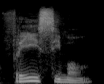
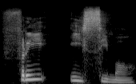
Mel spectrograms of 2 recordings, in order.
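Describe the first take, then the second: First: Said in the usual way. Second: Friísimo drawn out slowly, both i's held; slow model pronunciation. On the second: Shown as a demonstration. Teacher modelling Friísimo slowly for students. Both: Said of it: "frío becomes friísimo".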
